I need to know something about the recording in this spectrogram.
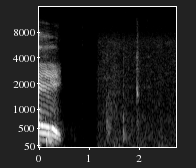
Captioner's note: cheers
